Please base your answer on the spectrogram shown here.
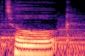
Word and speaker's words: talk: I want to talk. That was an ad in the UK when we lived there. How do you pronounce, as an American, the word talk? Talk. Cuz the L apparently is silent.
